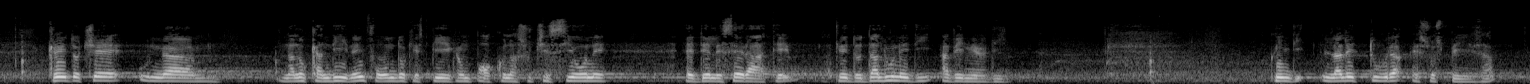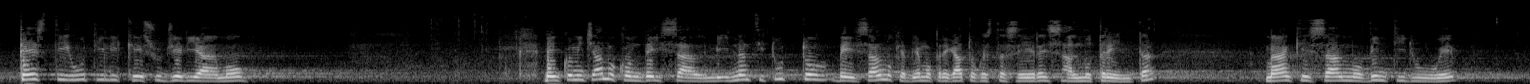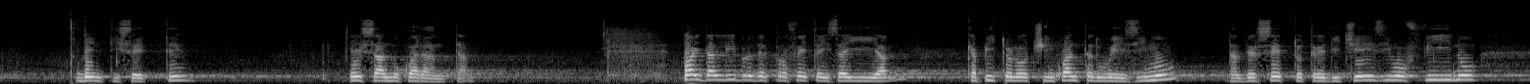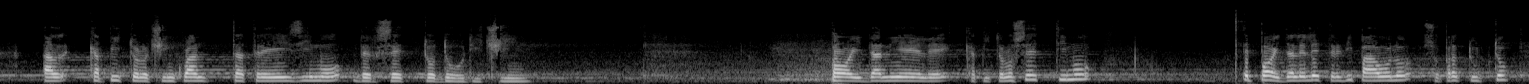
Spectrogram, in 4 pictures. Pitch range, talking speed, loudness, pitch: 160-195 Hz, 80 wpm, -21 LUFS, 170 Hz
